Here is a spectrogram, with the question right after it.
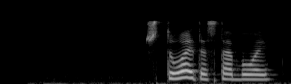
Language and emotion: Russian, neutral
